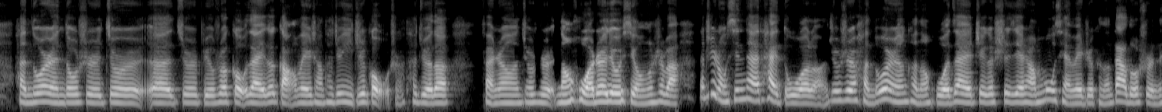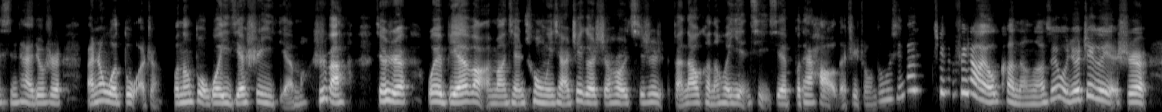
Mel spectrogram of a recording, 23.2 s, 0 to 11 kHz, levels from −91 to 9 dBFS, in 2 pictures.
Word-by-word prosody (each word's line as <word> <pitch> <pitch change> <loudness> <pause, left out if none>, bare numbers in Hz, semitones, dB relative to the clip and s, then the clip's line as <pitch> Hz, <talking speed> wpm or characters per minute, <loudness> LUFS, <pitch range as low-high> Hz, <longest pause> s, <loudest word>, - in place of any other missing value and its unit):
很 195 - -2
多 220 +2 +2
人 195 -2 +1
都 200 0 0
是 200 -2 -4
就 200 +2 -4
是， 185 -1 +1
呃 190 -1 +3
就 200 +2 -6
是 195 - -3
比 190 - -6
如 185 - -2
说 210 +1 +1
苟 210 - +2
在 195 -2 +5
一 - - +3
个 215 - -1
岗 195 -4 +1
位 190 0 +2
上， 195 -1 -6
他 205 - -7
就 215 - -4
一 215 -2 -5
直 200 +2 -2
苟 - - +3
着， - - -18
他 220 - -11
觉 195 -3 +3
得 190 0 +3 0.3
反 - - -2
正 195 0 -2
就 200 0 -5
是 195 -3 -1
能 205 +4 +3
活 215 -7 +7
着 220 +1 +5
就 220 -1 +6
行， 200 -4 -2
是 225 - -4
吧？ 185 -3 +2 0.2
那 315 - -7
这 345 - -6
种 220 - -1
心 270 +4 -5
态 255 -4 +3
太 245 - +2
多 185 -1 +1
了， 175 -1 -3
就 250 0 -4
是 255 0 +2
很 190 -7 -4
多 265 +7 +4
人 220 -5 -1
可 225 -2 -6
能 185 +1 -4
活 185 -2 +3
在 210 -1 +3
这 195 +2 -5
个 200 - -2
世 210 +1 -6
界 205 0 +1
上， 195 -1 -1
目 260 +4 -2
前 230 -8 -5
为 180 0 +2
止， 185 0 -4
可 185 - -14
能 180 +1 -8
大 225 +1 +4
多 190 -2 -1
数 195 - -7
人 175 - -4
的 185 - -9
心 195 -1 -12
态 200 -3 -3
就 190 +2 -3
是， 185 -2 -1 0.2
反 - - -1
正 245 0 +1
我 200 -3 +4
躲 195 0 -4
着， - - -16
我 190 - -3
能 210 +2 0
躲 220 -6 0
过 195 +2 +2
一 190 - 0
劫 190 +1 +4
是 215 +2 -6
一 195 -3 -5
劫 175 - -10
嘛， 170 +4 -17
是 265 +5 -4
吧？ 220 -6 +6 0.3
就 240 - +4
是 215 -3 +6 0.2
我 225 - +1
也 220 - +5
别 205 +1 +7
往 220 -4 +2
往 180 0 -2
前 185 -1 -4
冲 200 -3 -2
一 185 - -5
下， 185 - -1
这 240 - -2
个 195 -4 +4
时 185 0 -6
候 185 -2 +1
其 185 +2 -10
实， 205 -1 -7
反 - - -6
倒 190 +1 +2
可 195 0 -8
能 170 -1 -8
会 185 -1 -2
引 180 -1 -6
起 190 - -15
一 - - -17
些 175 -1 -1
不 175 - -6
太 195 +1 -3
好 195 - -1
的 - - -10
这 180 - -15
种 160 -1 -20
东 255 +3 -13
西， 310 - -18
那 340 - -14 0.3
这 460 - -6
个 415 - -27
非 445 +1 +1
常 410 - +4
有 210 +1 +3
可 225 0 -2
能 170 -2 -9
啊， 175 +3 -5
所 280 - -5
以 - - -4
我 275 - -1
觉 245 - +2
得 - - +7
这 355 +6 -3
个 - - +3
也 - - 0
是 210 - +2
200 Hz, 375 characters per minute, -22 LUFS, 185-220 Hz, 0.3 s, 活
